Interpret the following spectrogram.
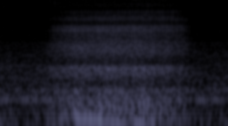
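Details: Simulated ASMR role-play of a boyfriend falling asleep with light snores: a single soft, low, acted snoring breath.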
